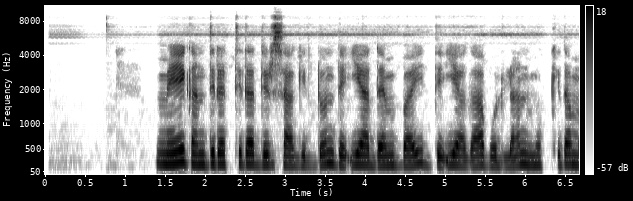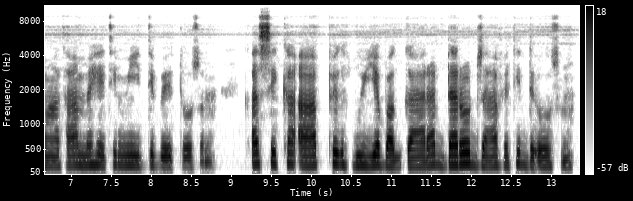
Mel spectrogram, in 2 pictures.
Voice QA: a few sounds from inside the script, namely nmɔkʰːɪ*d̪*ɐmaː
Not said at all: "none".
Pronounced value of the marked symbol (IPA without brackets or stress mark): d̪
